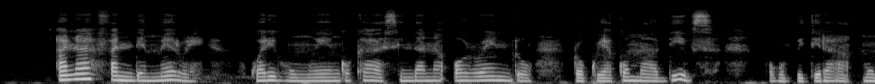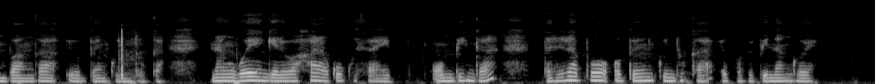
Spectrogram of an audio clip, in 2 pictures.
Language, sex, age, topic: Oshiwambo, female, 25-35, finance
